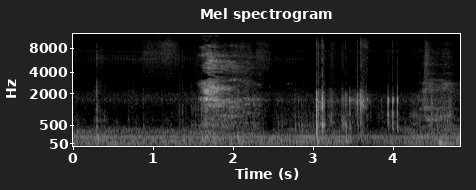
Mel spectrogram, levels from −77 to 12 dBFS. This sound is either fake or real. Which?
real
